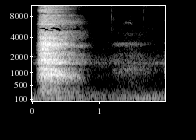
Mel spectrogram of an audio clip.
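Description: A man's sigh: one breathy rush of air close to the phone microphone, lasting about half a second at the start, then faint room noise.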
